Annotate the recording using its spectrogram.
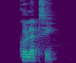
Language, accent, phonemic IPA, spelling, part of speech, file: French, France, /kɔ.lap.se/, collapser, verb, LL-Q150 (fra)-collapser.wav
- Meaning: to collapse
